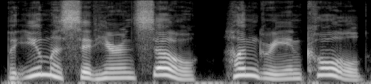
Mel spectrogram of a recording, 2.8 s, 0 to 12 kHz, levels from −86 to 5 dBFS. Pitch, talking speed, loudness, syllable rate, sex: 185 Hz, 215 wpm, -16 LUFS, 4.9 syllables/s, male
